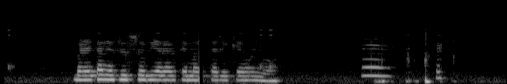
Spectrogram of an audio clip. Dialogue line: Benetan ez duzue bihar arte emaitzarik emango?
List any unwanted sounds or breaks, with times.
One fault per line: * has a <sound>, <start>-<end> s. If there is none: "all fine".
* has a dropout, 2.0-2.0 s
* has a laugh, 3.6-4.6 s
